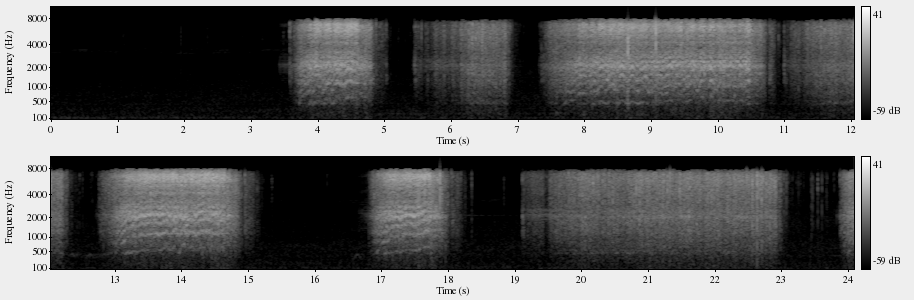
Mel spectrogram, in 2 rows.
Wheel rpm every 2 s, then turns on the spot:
0, 20, 50, 30, 120, 40, 70, 50, 50, 10, 30, 30.
20-22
